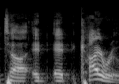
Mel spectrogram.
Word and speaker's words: Kyrou: Well, I mean, even when you look at Kyrou, am I pronouncing his last name right? – Yep.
